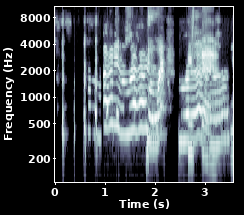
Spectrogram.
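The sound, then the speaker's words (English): Cat meowing in a melodic, riff-like way: a few short calls, then two long, drawn-out meows with wavering pitch, loud and clear. “That's a cat. That's, I'm a dog person too. But this cat was like actually doing riffs.”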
